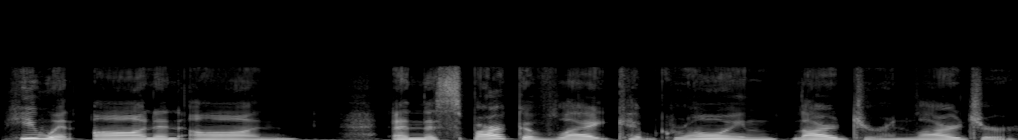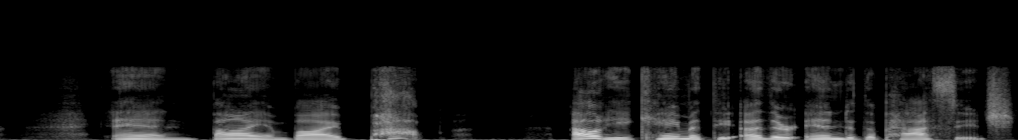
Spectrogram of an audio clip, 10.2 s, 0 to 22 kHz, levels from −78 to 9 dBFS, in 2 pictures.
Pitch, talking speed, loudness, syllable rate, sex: 205 Hz, 170 wpm, -18 LUFS, 4.4 syllables/s, female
